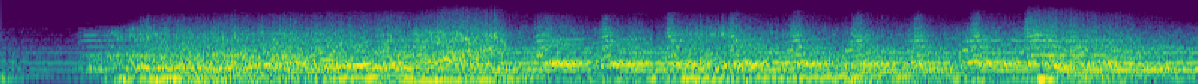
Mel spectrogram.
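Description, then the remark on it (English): The Black Beauty, the super streamlined, high-powered car of the Green Hornet, roars loudly, its engine revving up with rising and falling pitch as it accelerates away, tires squealing, the sound sustained with no talking. “this building was in reality the hiding place for the super streamlined, high-powered Black Beauty, car of the Green Hornet.”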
